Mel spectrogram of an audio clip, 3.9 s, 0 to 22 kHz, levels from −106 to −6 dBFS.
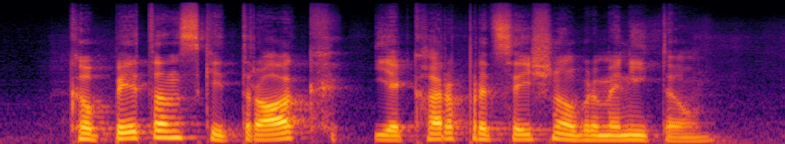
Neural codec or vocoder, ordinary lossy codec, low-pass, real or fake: autoencoder, 48 kHz, 128 numbers a frame, DAC-VAE, trained on Japanese speech; none; 19.8 kHz; fake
